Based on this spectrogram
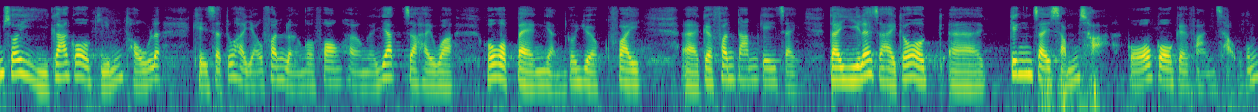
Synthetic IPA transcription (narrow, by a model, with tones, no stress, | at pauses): msɔː˨˥jiː˧jiː˨˩kaː˥kɔː˨˥kɔː˧kiː˨˥mt̪ʰo˨˥wlɛː˥ | kʰe˨˩jsɐ˨t̚t̪o˥wɦɐ˨jːɐ˨˧wfɐ˥nlœː˨˧ŋkɔː˧fɔː˥ŋhœː˧ŋɡɐ˧jɐ˥t̚t͡sɐ˨wɦɐ˨jwaː˨ | kɔː˨˥kɔː˧pɛː˨˩ŋjɐ̰˨˩nkɔː˧jœː˨k̚fɐ˧jʔɛ˨kɛː˧fɐ˥nt̪aː˥mke˥jt͡sɐ˧j | t̪ɐ˨jːiː˨˧lɛː˥t͡sɐ˨whɐ˨˩jkɔː˨˥kɔː˧ɛː˨ | kɪ˥ŋt͡sɐ˧jsɐ˨˥mt͡sʰa̰ː˨˩kɔː˨˥kɔː˧kɛː˧faː˨nt͡sʰɐ̰˨˩wkɐ˨˥m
